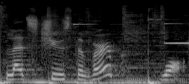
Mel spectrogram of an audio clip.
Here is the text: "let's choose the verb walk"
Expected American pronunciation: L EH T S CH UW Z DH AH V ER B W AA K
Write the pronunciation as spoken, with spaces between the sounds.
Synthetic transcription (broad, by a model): L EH T S CH UW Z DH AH V ER B W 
